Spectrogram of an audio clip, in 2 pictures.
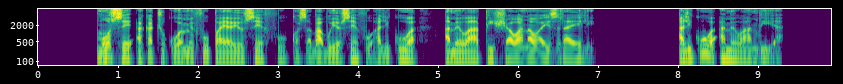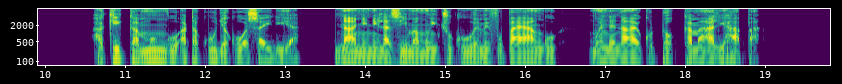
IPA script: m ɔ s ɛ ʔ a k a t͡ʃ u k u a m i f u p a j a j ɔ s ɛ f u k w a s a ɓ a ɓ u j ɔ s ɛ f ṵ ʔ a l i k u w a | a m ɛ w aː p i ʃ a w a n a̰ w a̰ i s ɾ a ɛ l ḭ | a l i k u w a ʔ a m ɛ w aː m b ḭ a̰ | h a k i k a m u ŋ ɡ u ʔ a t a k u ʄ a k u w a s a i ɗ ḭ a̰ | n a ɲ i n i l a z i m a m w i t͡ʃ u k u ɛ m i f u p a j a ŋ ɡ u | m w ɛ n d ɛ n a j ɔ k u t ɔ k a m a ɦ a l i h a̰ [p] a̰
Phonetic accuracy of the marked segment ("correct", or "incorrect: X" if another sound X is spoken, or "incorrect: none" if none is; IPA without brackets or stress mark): correct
